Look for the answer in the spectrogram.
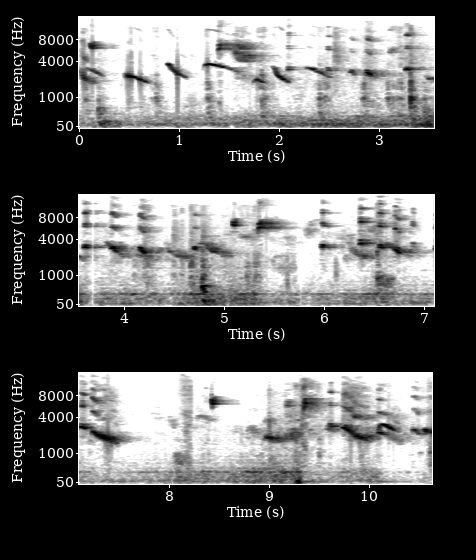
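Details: Green-winged saltator singing, played to warm up a cold caged bird for breeders' tournaments; dense run of loud slurred whistled notes, many falling, with sharp clicks and a low rumble underneath.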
